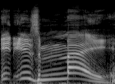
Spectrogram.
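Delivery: high, slow, drawn-out announcer delivery.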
